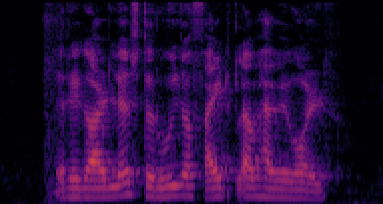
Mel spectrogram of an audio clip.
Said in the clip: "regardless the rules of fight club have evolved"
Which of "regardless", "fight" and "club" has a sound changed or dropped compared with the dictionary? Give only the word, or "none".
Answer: none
